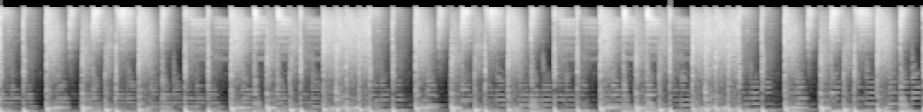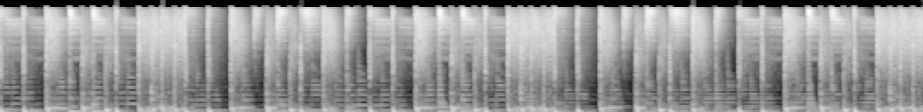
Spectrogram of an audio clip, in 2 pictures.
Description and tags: duskwalkin loop
A BGM made for my game 'Don't want to be an Eyeraper'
